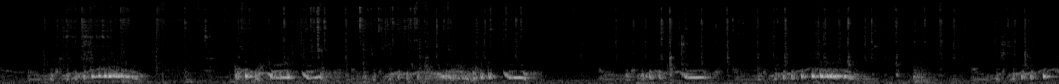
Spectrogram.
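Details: White male pigeon cooing to attract a brown female for mating in a zoo, during a courtship dance; low rolling coos in bursts about every two seconds, with quieter gaps between.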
